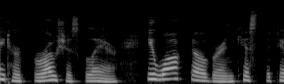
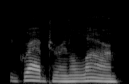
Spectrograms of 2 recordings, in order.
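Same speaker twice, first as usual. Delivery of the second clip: ordinary delivery, nothing marked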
